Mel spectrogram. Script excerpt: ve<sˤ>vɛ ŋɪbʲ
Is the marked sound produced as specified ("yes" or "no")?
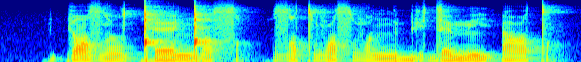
yes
